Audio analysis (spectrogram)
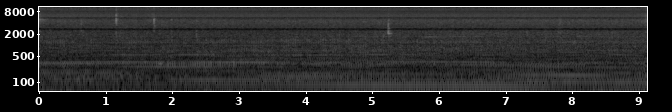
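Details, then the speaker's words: Dometic-Sealand Traveler RV toilet after water valve repair, water pump running and system not yet fully pressurized, valve still leaking at brass fitting: low, even buzzing drone, no knocks or surging; normal pump operation. "Pump's running, pressure's coming up."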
